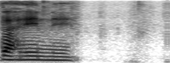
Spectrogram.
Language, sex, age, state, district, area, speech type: Nepali, female, 60+, West Bengal, Kalimpong, rural, read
